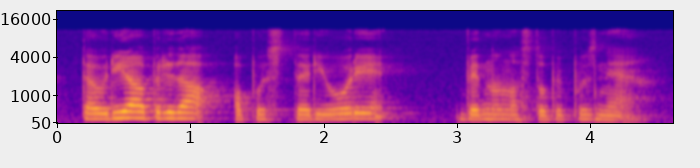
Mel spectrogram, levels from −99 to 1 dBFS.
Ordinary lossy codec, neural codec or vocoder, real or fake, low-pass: none; none; real; 10.8 kHz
